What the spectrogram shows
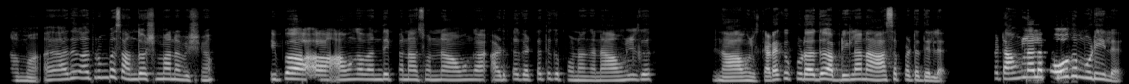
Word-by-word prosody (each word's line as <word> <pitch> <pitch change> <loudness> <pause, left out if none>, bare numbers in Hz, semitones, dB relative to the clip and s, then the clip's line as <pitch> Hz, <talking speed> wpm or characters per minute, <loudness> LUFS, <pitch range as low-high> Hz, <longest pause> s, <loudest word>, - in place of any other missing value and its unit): ஆமா, 175 -2 -7 0.3
அது 260 +5 -4
அது 295 - -5
ரொம்ப 320 +2 -4
சந்தோஷமான 250 0 -1
விஷயம். 195 +2 -8 0.6
இப்ப 225 +2 -6 0.3
அ - - +4 0.2
அவுங்க 235 +2 -2
வந்து 230 +1 -3
இப்ப 230 0 -11
நான் 220 -1 -2
சொன்ன, 215 -1 -4
அவுங்க 215 +1 -6 0.2
அடுத்த 210 +3 -6
கட்டத்துக்கு 250 +3 -7
போனாங்கனா, 190 -2 -5
அவுங்களுக்கு. 220 +4 -4 0.7
நான் 175 0 +2
அவுங்களுக்கு 180 0 -3
கிடைக்கக்கூடாது 240 +3 +2
அப்படிலாம் 225 +3 0
நான் 200 -2 +5
ஆசைப்பட்டதில்ல. 205 -6 -3 0.5
பட், 270 -1 -2
அவுங்களால 330 +5 +5
போக 335 +5 +8
முடியல. 250 - -1
225 Hz, 150 wpm, -21 LUFS, 200-250 Hz, 0.7 s, போக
